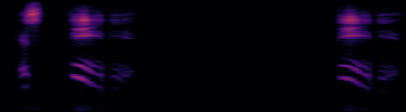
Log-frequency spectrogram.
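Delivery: 弟弟 with the first 弟 falling sharply, the second light; first 弟 a falling fourth tone, second 弟 a soft neutral tone; teacher models 弟弟, falling tone then light tone; tone demo. Shown as a demonstration. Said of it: "第一个弟是四声".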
